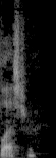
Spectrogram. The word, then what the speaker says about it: Leicester: That's how you say it. – Leicester? – Yeah, but it's called Leicester. – I don't know. – It's Leicester.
